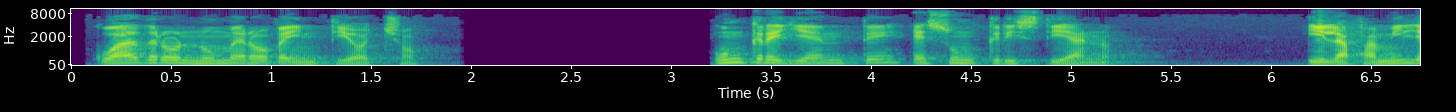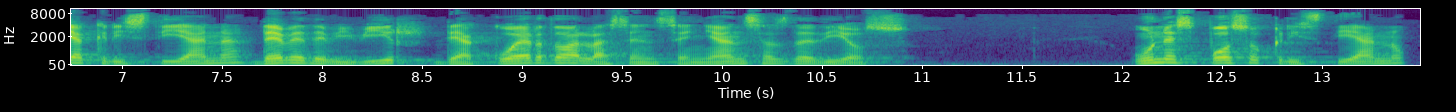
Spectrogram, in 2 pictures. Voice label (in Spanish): good news spanish mexico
